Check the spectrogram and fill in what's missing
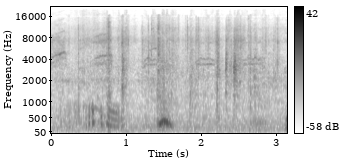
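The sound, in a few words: pigeons cooing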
